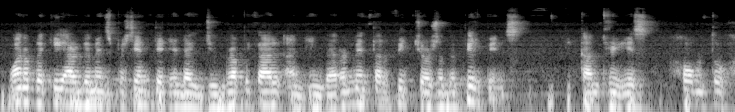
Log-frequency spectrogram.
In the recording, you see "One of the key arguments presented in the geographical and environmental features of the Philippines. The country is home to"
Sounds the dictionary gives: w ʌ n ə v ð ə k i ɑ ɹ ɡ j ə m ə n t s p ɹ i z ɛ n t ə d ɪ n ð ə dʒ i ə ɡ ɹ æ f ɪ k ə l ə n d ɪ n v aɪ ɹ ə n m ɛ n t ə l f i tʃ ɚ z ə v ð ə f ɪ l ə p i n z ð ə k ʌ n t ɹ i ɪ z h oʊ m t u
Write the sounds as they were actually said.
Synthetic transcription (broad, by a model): w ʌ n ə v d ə k i ɑ ɹ ɡ j ə m ə n t s p ɹ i s ɛ n t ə d ɪ n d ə dʒ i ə ɡ ɹ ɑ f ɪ k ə l ə n d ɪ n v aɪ ɹ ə n m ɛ n t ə l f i tʃ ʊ s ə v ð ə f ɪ l p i n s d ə k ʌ n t ɹ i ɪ s h oʊ m t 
